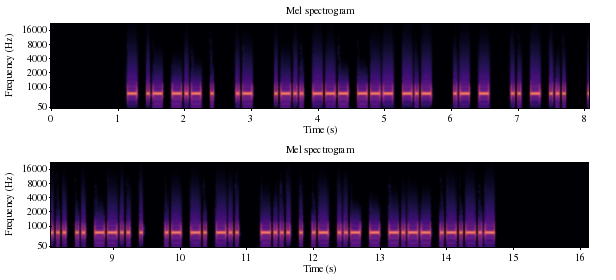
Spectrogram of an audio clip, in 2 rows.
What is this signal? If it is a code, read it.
Morse code, heard as a keyed tone, about 25 wpm, 700 Hz. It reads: TAKE A LOOK AT ITS SIZE AND BEAUTY.
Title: Sentences from Top 1000 Words - Review Part 2 - 25wpm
